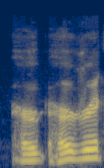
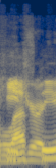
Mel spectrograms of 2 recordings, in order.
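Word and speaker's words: Headrick: I can't quite remember how to say his name, like Brent Herdrick or something like that. Oh, Hedrick, Brent Hedrick.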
